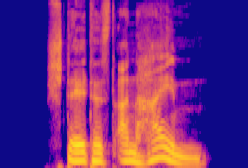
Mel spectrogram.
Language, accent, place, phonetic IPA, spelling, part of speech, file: German, Germany, Berlin, [ˌʃtɛltəst anˈhaɪ̯m], stelltest anheim, verb, De-stelltest anheim.ogg
- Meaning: inflection of anheimstellen: 1. second-person singular preterite 2. second-person singular subjunctive II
